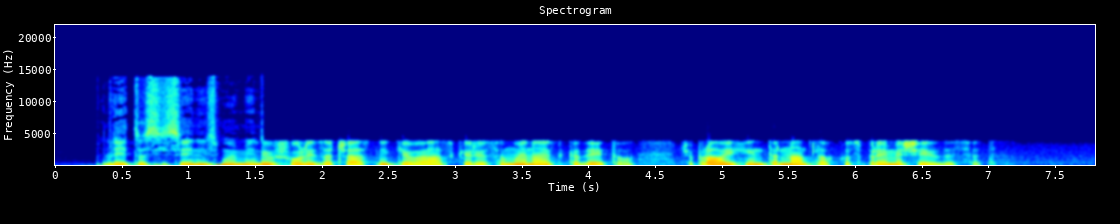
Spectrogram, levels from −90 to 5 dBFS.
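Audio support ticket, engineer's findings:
Generation loss, whole clip: swirly, smeared, hollow texture, blurred attacks, nothing above 14 kHz. Likely cause is repeated AAC-LC decode/re-encode at 64 kbit/s, roughly five passes, each requantising on a shifted frame grid so damage accumulates.

Input switched to a poorer device, 1.56 s to end: band abruptly capped at 3.8 kHz, dull boxy tone, new noise floor about 35 dB under signal. No gap or level jump at the switch. Narrowband mic/headset call-profile path suspected.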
